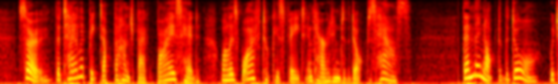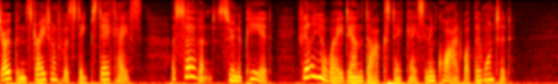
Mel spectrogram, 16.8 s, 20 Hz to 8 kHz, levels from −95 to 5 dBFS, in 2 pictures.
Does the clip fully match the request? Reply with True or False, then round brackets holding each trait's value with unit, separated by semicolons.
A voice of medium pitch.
True (170 Hz)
